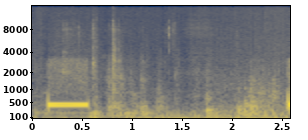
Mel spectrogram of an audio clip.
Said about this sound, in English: Should we call the studio? Yep, do it. Give them a dial.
